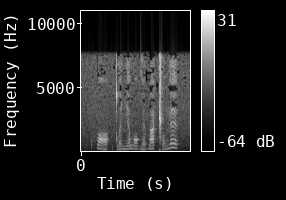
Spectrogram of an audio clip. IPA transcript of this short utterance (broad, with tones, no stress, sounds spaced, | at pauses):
f ɒ˧˩˧ | tʷ a˩˧˩ ɲ ɛ˧˥˧ w ɔ˩˧˩ ɡ ɛ˩˧ b a˩˧˩ ǁ o˩˧ ŋ ɛ˥˧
